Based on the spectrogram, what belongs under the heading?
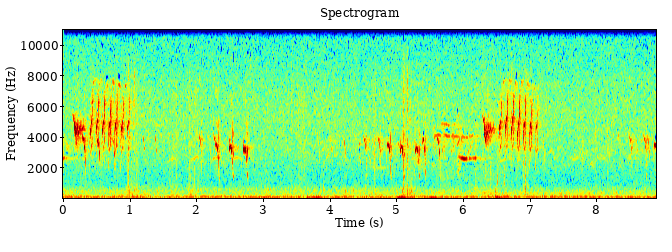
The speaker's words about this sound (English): These are, no, don't stop. These are wild birds calling. There's a wild bird sitting in the top of the dead pine here. Wild bird. Wild bird in 5-3. Mostly wild bird here.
